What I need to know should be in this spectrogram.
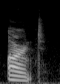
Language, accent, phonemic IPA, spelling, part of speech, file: English, US, /ɑɹ(ə)nt/, aren't, verb, En-us-aren't.ogg
- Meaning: 1. are not (negative auxiliary) 2. A contraction of “am not”, used e.g. in the construction "aren’t I?"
